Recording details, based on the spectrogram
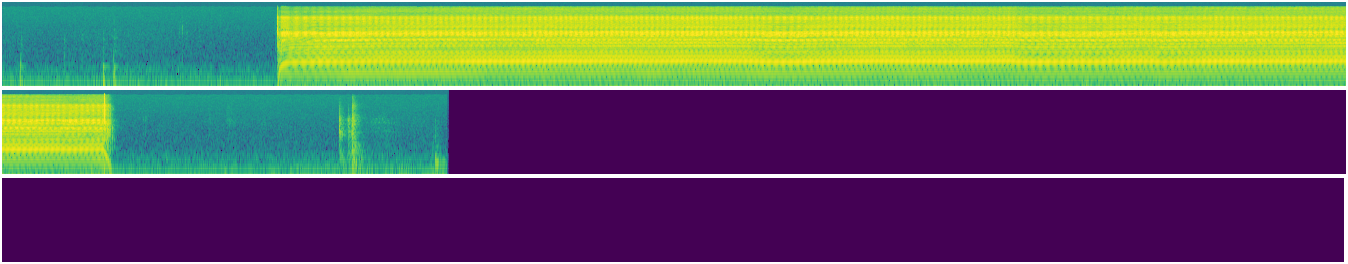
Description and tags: untitled toothbush
toothbrush, field-recording, automatic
